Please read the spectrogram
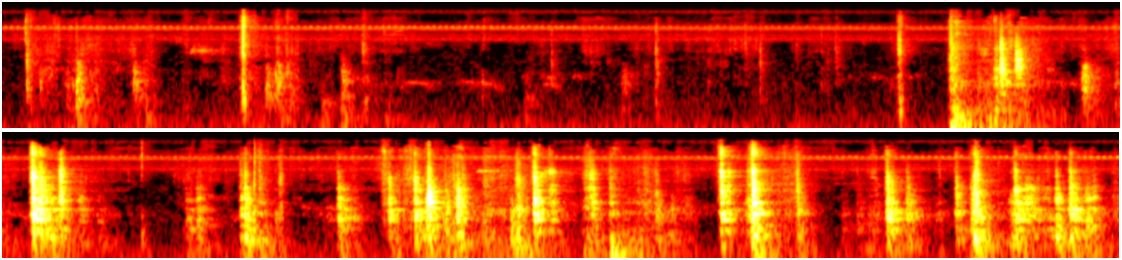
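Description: Oil palm fruit bunches being hoisted with a long pole onto a heaped truck load: irregular knocks and thuds, sparse at first and thick from about eight seconds in. A steady high insect drone runs underneath.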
